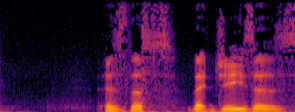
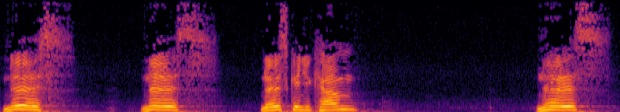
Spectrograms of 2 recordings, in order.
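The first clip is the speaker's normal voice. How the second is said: high-pitched imitation of an old lady; plaintive mock calling-out; 8 semitones higher, 3 dB louder, much slower than usual. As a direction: call for the nurse from half-sleep, high and needy. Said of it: "somewhere in her slumber, she starts to say".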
